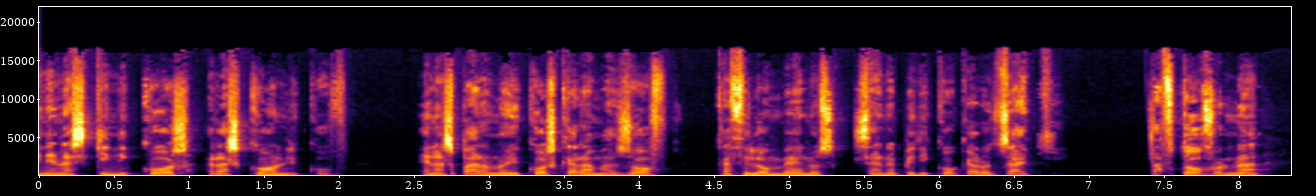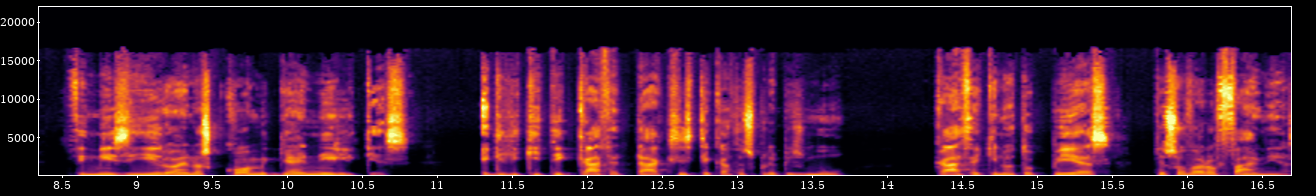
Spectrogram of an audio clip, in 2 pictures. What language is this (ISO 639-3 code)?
ell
